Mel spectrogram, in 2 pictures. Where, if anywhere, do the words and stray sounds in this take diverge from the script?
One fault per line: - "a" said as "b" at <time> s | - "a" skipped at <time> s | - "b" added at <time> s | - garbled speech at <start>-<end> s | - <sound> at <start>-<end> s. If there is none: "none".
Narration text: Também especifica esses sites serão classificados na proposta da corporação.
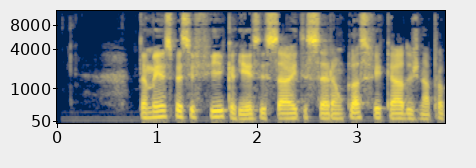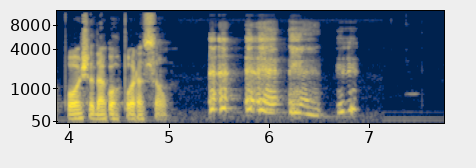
- throat clearing at 5.4-6.9 s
